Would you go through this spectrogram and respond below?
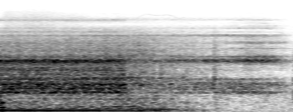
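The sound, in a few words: Nissan Hardbody truck engine idling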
